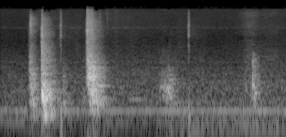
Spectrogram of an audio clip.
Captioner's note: door opens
